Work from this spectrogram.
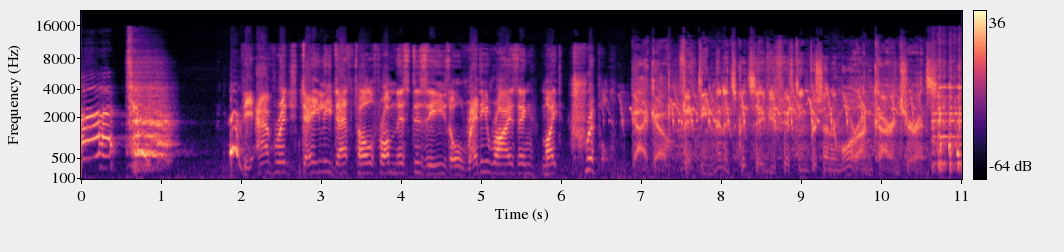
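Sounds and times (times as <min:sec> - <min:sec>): cartoon sneeze: 0:00.5 - 0:01.2.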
